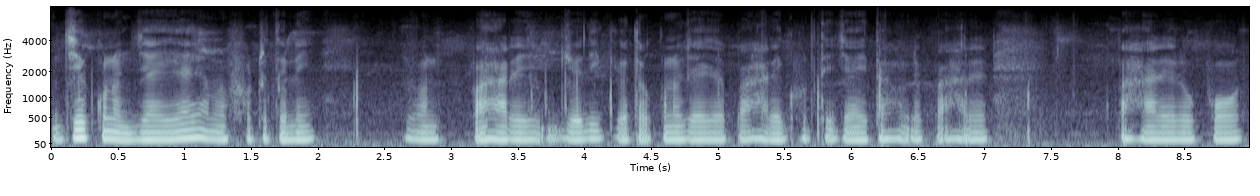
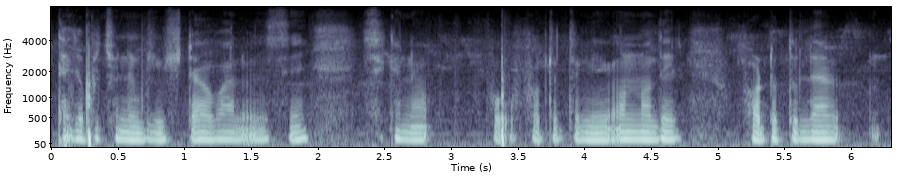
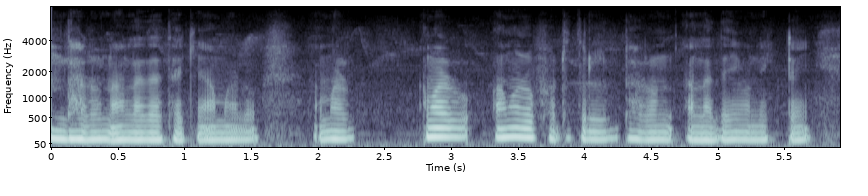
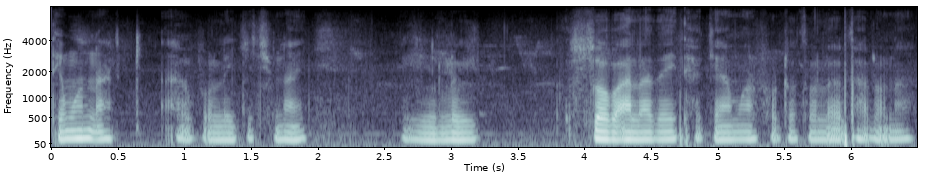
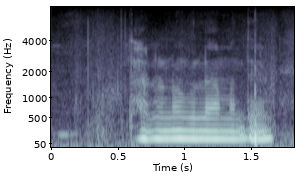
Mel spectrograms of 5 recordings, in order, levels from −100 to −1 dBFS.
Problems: none marked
